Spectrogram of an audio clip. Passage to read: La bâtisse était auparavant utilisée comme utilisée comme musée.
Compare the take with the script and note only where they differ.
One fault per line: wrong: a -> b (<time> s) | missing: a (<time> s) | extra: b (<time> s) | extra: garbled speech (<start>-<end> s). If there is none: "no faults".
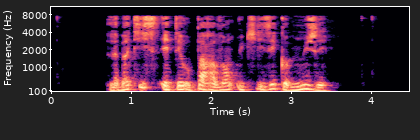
missing: utilisée comme (3.1 s)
